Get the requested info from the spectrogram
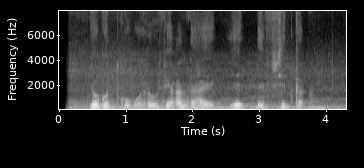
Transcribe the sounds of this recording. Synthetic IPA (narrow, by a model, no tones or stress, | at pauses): jɔɡɔt̪kʰʊwʊħuːfiːʕɑnt̪ʰɐɦɛjjɛd̪ɛfʃɪd̪kʰɐ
